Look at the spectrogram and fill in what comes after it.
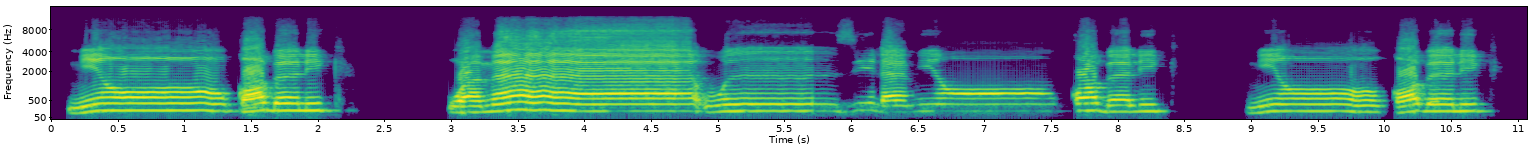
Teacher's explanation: Ketika kita membaca gunnah ketemu dengan huruf qaf, maka lidah belakangnya diangkat ke atas.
